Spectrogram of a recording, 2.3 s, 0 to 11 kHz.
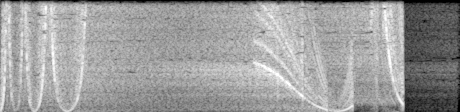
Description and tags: ELECTRIBE SCQUELTCH 3
Another squelchy sound I made on my Korg Electribe SX. this one was edited and part of it was reversed
electribe, sx, fx, electro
